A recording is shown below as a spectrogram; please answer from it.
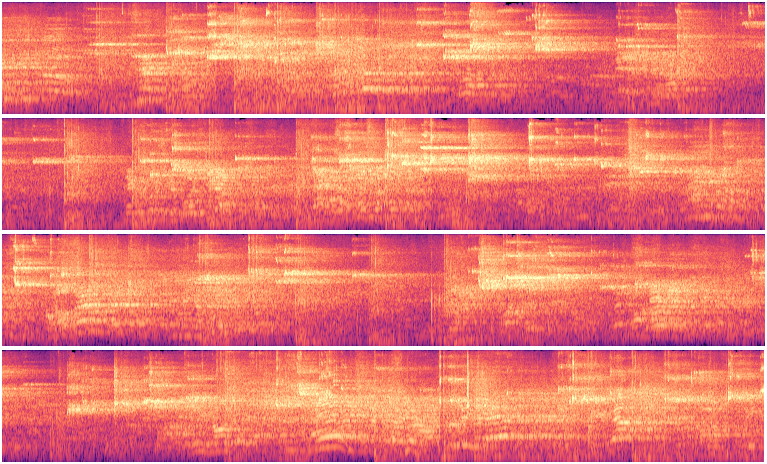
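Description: Basketball bouncing on a hardwood gym floor during play, with players' voices calling out, all echoing in a large gym.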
